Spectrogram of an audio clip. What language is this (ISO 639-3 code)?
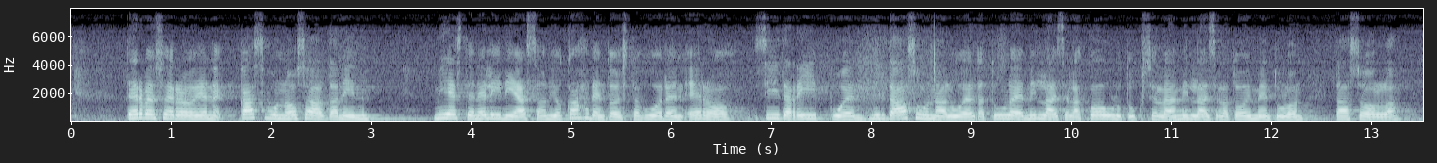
fin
